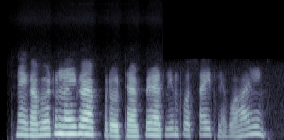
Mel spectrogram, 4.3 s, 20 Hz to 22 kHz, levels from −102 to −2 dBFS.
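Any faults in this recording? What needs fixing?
At 2.44 s the speech abruptly turns dull and boxy and stays that way to the end. Nothing remains above 3.8 kHz, the level drops by about 10 dB, and a faint new background noise appears, with no gap at the change. The likely cause is that the input switched to a poorer device, such as a second microphone or a headset's narrowband call profile, mid-recording. To prevent it, lock the recording input to one device and disable automatic device switching before recording.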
